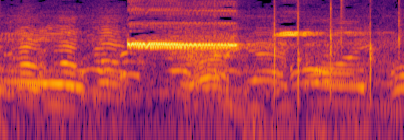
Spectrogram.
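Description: Referee's whistle blown in one steady, shrill blast of about half a second, a little over half a second in, signalling the play dead. Spectators' shouting voices run underneath.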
